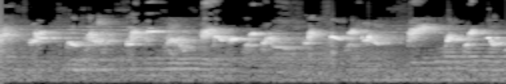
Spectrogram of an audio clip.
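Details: Red-whiskered bulbul delivering clear, liquid whistled notes in short bouncing phrases, roughly three or four per second, each note swooping down then up, repeated evenly throughout.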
